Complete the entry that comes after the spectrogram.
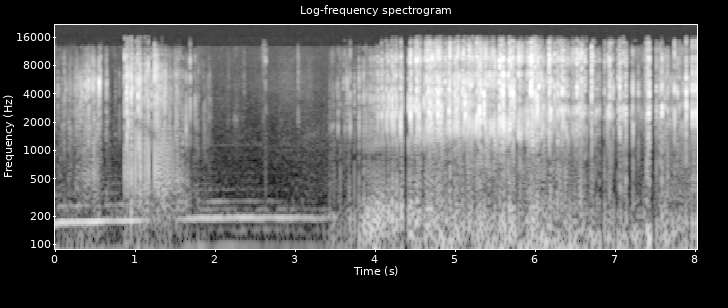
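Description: An old black leather belt, a flat solid strap folded into a loop, is squeezed and rubbed between the fingertips of both hands close to the microphones. It gives soft, intermittent creaks over a low steady hum for the first few seconds. It then builds into a louder, dense, bright rubbing and creaking that continues to the end.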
